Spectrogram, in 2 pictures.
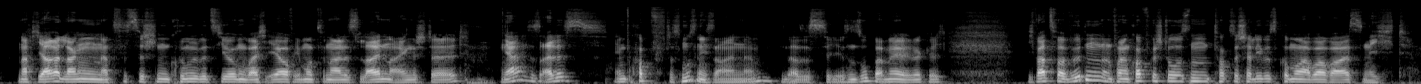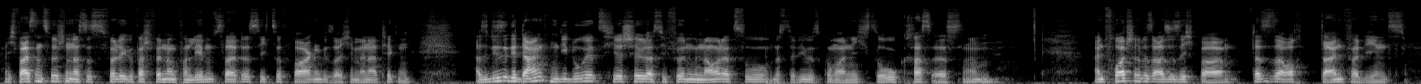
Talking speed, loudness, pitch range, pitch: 195 wpm, -23 LUFS, 110-130 Hz, 120 Hz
